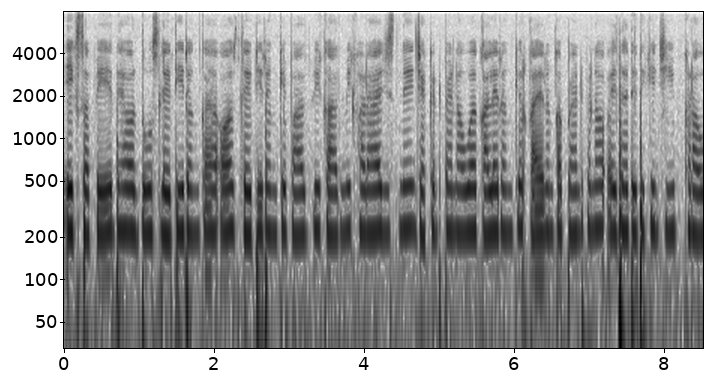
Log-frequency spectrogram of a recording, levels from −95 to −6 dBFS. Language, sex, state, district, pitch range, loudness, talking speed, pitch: Hindi, female, Uttarakhand, Tehri Garhwal, 210-225 Hz, -22 LUFS, 290 wpm, 220 Hz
